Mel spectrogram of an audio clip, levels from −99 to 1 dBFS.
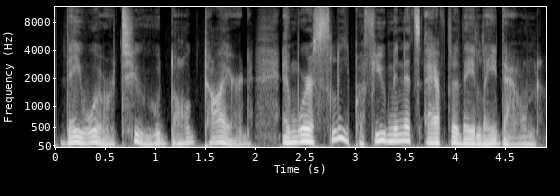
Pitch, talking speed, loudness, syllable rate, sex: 115 Hz, 185 wpm, -17 LUFS, 5.1 syllables/s, male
